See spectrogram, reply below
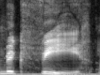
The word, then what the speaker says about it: McFee: John McVie, M-C-F-E-E.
